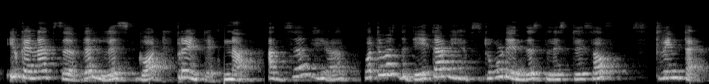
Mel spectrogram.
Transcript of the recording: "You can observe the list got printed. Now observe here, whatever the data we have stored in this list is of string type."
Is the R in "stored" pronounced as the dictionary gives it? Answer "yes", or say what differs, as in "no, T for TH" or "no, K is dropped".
no, L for R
